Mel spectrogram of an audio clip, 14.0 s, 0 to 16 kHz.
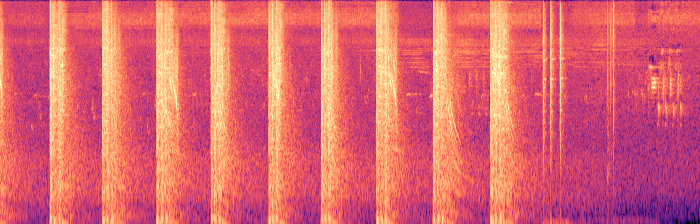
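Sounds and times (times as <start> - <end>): assault rifle firing bursts: 1.0 - 3.6, 4.2 - 4.7, 5.4 - 6.9, 7.5 - 8.0, 8.7 - 9.2, 9.8 - 10.4.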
